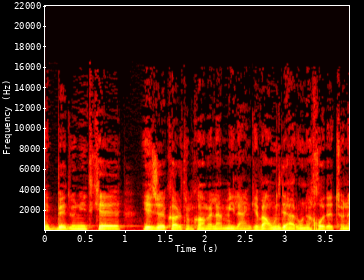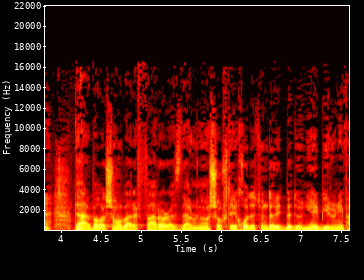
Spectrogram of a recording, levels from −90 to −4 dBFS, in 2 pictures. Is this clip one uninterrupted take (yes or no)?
yes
